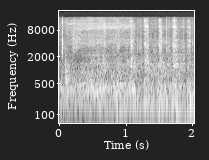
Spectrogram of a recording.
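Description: A Million Flax scratch card being scratched: a faint, quick run of rasping strokes scraping off its silver coating.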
